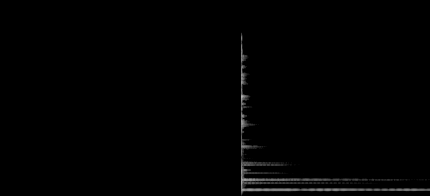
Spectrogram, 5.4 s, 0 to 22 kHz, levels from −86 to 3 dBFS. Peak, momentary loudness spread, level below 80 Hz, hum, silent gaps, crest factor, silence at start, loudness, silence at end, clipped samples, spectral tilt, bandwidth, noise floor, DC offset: -4 dBFS; 22 LU; under -90 dBFS; none; none; 38 dB; 3 s; -35 LUFS; 0 s; under 0.1%; 6 dB/octave; 8.2 kHz; under -90 dBFS; under 0.1%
